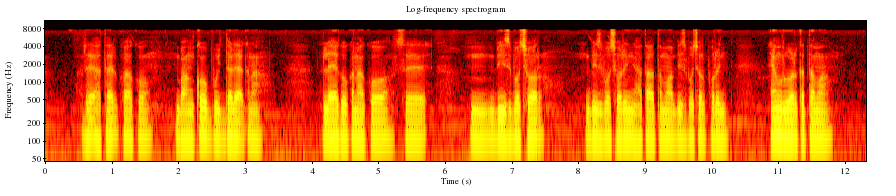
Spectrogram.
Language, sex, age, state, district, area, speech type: Santali, male, 30-45, West Bengal, Purulia, rural, spontaneous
